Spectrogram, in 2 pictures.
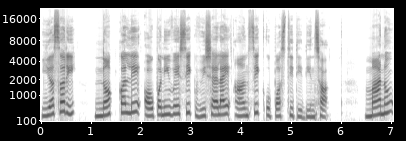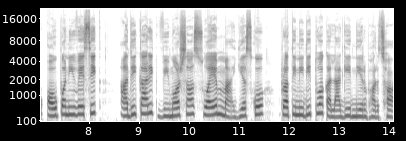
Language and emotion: Nepali, neutral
